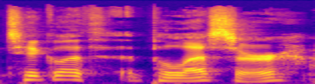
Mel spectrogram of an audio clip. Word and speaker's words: Tiglath-Pileser: But there was a man named Tiglath-Pileser, I think is how you say that.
